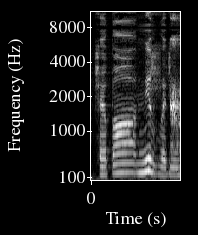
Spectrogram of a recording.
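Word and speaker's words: الرجيم: لہذا اس کا صحیح تلفظ شیطان الرجیم ہے. لام کا تلفظ نہیں ہوگا شیطان الرجیم, ایسا نہیں ہونا چاہیے, چونکہ لام ادغام ہو جائے گا اور لام حذف ہو جائے گا.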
